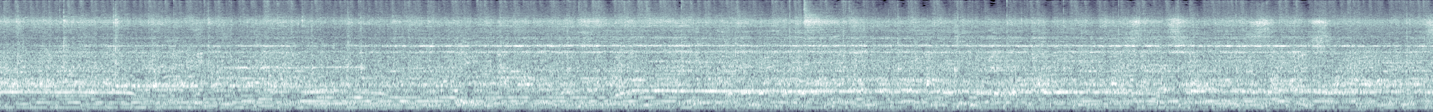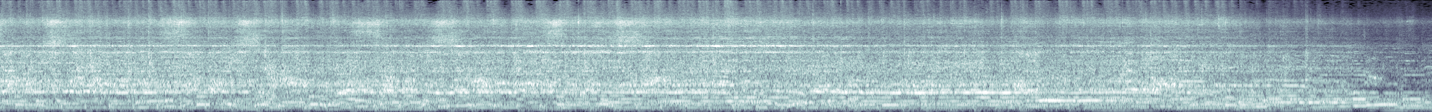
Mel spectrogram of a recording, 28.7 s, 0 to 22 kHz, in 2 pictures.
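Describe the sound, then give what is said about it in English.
An audience shouts and claps together in a loud, continuous roar, with dense overlapping voices and a steady wash of clapping that holds strong for nearly half a minute before easing at the end. “In the next 10 seconds, as you shout and clap, let it come down.”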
